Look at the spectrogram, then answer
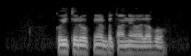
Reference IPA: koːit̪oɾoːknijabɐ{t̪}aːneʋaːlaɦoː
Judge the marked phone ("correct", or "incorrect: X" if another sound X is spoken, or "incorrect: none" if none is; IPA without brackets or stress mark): correct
